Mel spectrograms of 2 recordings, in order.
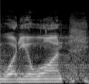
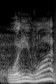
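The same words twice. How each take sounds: First: It sounds grumpy and irritated, like early morning. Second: It sounds friendly and eager to help.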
